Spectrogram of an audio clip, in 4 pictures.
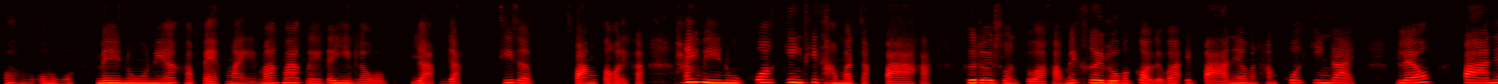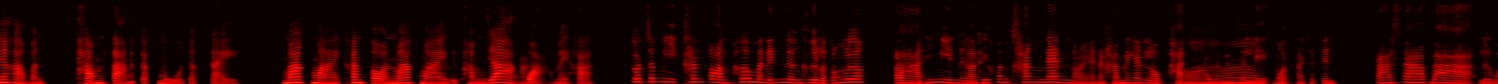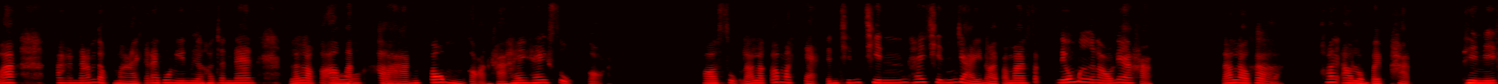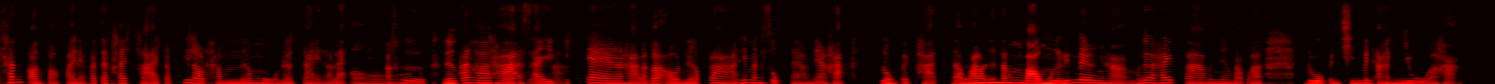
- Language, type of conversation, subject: Thai, podcast, คุณจัดสมดุลระหว่างรสชาติและคุณค่าทางโภชนาการเวลาทำอาหารอย่างไร?
- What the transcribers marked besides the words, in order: background speech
